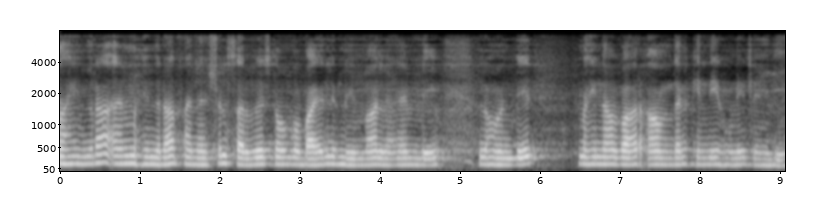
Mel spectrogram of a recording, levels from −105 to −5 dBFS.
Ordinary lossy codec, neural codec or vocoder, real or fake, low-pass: none; autoencoder, 48 kHz, 32 numbers a frame, DAC-VAE, trained on Japanese speech; fake; 7.2 kHz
